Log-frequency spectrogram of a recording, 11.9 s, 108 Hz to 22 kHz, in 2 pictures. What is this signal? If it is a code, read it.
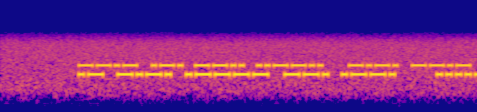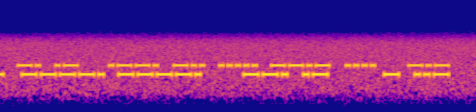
Morse code, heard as two keyed tones, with radio static. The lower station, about 20 wpm, 650 Hz: AC1GP 599 GA TU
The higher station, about 23 wpm, 990 Hz: QRZ? CQ NA PD5QH K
